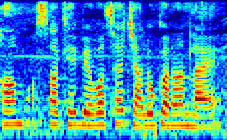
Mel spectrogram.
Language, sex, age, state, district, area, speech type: Sindhi, female, 45-60, Maharashtra, Mumbai Suburban, urban, spontaneous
